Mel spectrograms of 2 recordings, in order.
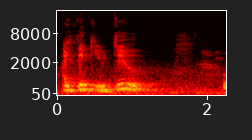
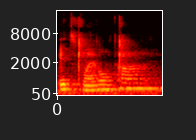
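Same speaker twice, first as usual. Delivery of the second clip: plain reading voice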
